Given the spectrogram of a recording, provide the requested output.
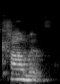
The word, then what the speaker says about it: Kamath: your surname okay so it's an indian surname it's pronounced kamath oh kama okay all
